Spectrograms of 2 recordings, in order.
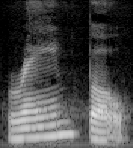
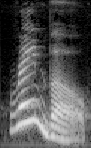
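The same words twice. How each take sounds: First: Rainbow drawn out long and low; slow model read. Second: Rainbow higher and louder; bright confirming read. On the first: Teacher modelling Rainbow slowly for young readers. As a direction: stretch Rainbow for the class. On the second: Teacher confirming rainbow brightly for the class. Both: Shown as a demonstration. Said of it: "Let's read the words together".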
